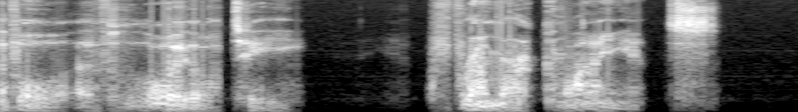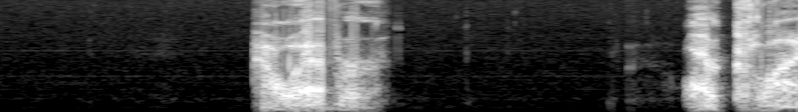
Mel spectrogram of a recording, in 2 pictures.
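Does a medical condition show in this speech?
Yes: throat cancer; raspy voice, speaks slightly different.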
